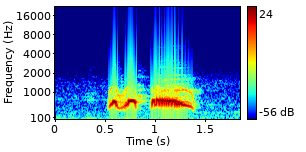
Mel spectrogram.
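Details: Decoy spotted dove cooing in a set, well-patterned style meant to provoke other doves to call: two quick wavering low notes followed by one long, slightly descending hoarse coo, then silence.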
